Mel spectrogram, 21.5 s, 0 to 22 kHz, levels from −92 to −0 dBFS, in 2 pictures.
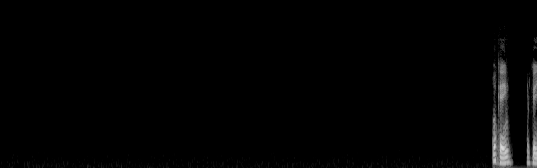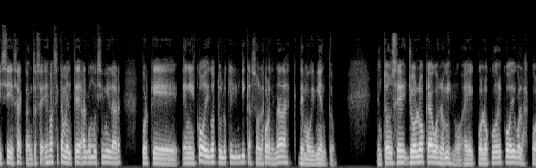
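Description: At 16.02 s the speech has a CD skip. The laser lost its track and landed on another turn of the disc's spiral. Playback mutes for about 15 ms, heard as a small tick. The speech then resumes from a different point.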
